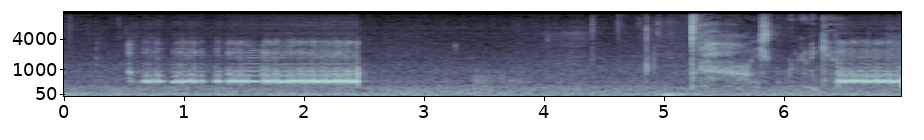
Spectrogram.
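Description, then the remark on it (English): A phone on speaker slowly dials a number, taking about 20 seconds, and rings: a quick string of short electronic tones leads into a long steady ring, and after a pause of low murmuring the ring tone starts again. “Took 20 seconds to dial that number.”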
